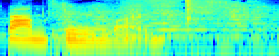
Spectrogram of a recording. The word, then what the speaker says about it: পান্তুইমাই: পান্তুইমাই গ্রামের স্থানীয় নাম পান্তুইমাই, কিন্তু সঠিক উচ্চারণ পান্তুইমাই।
